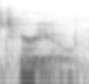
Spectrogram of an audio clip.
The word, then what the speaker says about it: Terrio: And Chris Terrio. Chris Terrio. Is that spelled like The Riot? It's spelled like Cheerio with a T.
